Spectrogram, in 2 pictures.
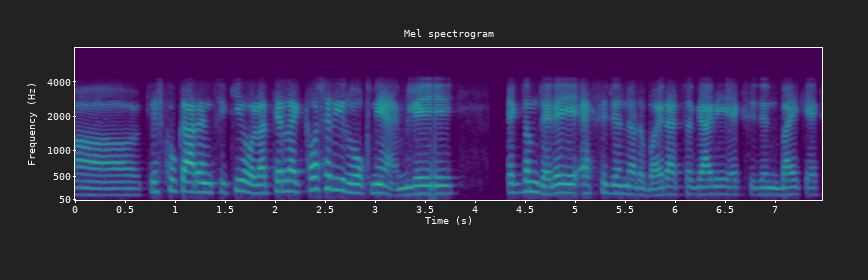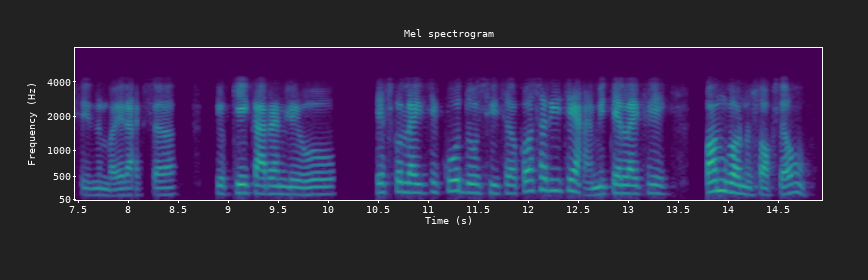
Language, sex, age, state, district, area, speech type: Nepali, male, 60+, West Bengal, Kalimpong, rural, conversation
